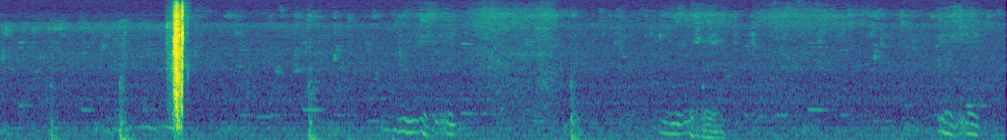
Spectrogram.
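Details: A sleeping corgi puppy snoring: soft, low snorts at irregular intervals with faint squeaky, whistling sounds in between.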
